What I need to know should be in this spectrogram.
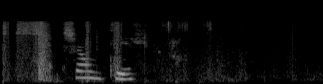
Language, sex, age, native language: Icelandic, male, 9, Icelandic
